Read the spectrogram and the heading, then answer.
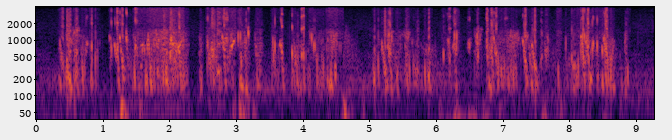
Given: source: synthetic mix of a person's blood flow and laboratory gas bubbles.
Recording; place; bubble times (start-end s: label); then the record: Doppler ultrasound of blood flow; subclavian vein
0.34-0.98 s: bubbles
1.10-2.33 s: bubbles
2.46-2.53 s: bubbles
2.56-3.25 s: bubbles
3.29-3.44 s: bubbles
3.54-4.63 s: bubbles
5.05-5.98 s: bubbles
6.09-6.37 s: bubbles
6.48-6.74 s: bubbles
6.78-7.75 s: bubbles
7.82-7.91 s: bubbles
7.93-8.94 s: bubbles
From the record:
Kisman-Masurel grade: 444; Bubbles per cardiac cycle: continuous sound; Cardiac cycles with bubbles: 100%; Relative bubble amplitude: maximal (0.775 to 0.999); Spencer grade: 4 (maximum detectable bubble signal sounding continuously throughout systole and diastole of every cardiac period, and overriding the amplitude of the normal cardiac signals); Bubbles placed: anywhere in the cardiac cycle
